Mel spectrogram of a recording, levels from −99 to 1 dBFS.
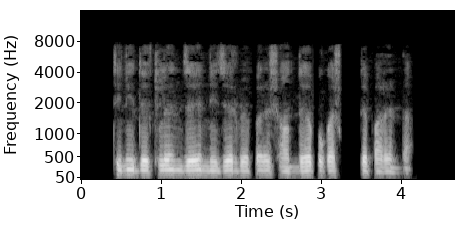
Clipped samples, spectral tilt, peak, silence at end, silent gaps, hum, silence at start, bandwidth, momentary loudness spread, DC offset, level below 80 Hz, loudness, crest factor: under 0.1%; -7.5 dB/octave; -2 dBFS; 0.55 s; 3.27-3.50 s; none; 0.45 s; 7.4 kHz; 9 LU; under 0.1%; -54 dBFS; -19 LUFS; 16 dB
